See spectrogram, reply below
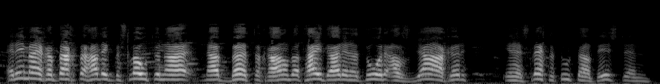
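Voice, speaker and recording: A preacher with a high voice tells a story to his congregation. He jumps from loud cries to quiet asides. The tape sounds dull and lo-fi. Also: a little fast. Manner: storytelling preacher, swinging between loud outbursts and hushed asides. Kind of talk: sermon.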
